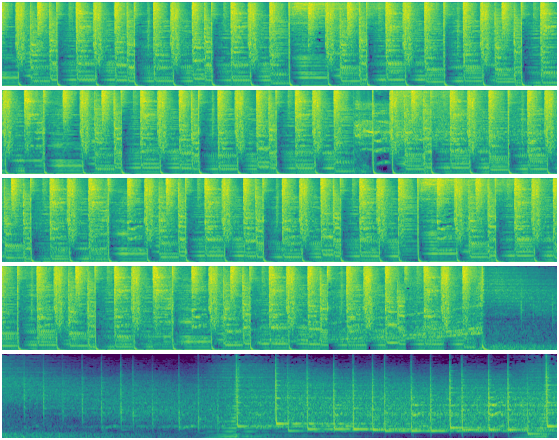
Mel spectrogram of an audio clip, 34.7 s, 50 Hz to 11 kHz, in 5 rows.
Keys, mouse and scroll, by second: 0.8 a, 1.2 right click, 2.4 right click, 2.8 click, 3.3 a, 4.1 right click, 4.6 a, 4.7 right click, 5.1 f, 5.4 a, 5.8 right click, 6.2 click, 7.2 middle click, 7.9 space, 8.0 right click, 8.0 o, 9.1 right click, 9.5 click, 10.3 click, 12.6 middle click, 12.7 right click, 13.3 click, 13.7 right click, 13.8 click, 14.0 middle click, 14.5 a, 14.9 right click, 15.5 right click, 16.4 right click, 16.7 g, 18.7 right click, 19.8 right click, 20.4 f, 20.5 a, 20.8 right click, 22.3 middle click, 23.7 right click, 24.0 x, 24.9 right click, 25.1 click, 25.5 right click, 25.8 click, 27.1 right click, 27.6 j, 27.8 a, 29.2 Tab, 30.5 click, 31.0 Tab, 31.5 right click, 31.9 click, 32.3 middle click, 32.9 right click, 33.2 click, 34.3-34.6 right drag.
